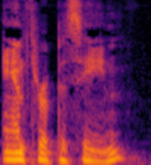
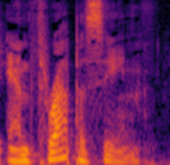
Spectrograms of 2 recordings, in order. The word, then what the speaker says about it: Anthropocene: It's Anthropocene, or if you're British, Anthropocene. So those are the three contenders.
